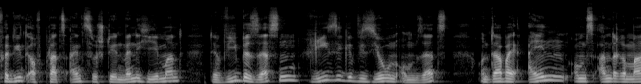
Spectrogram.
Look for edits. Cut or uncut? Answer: uncut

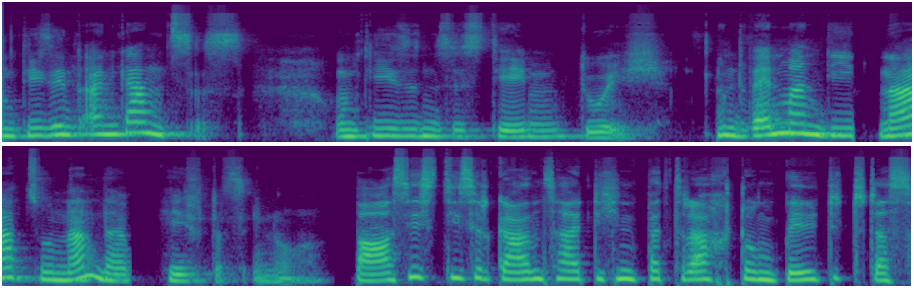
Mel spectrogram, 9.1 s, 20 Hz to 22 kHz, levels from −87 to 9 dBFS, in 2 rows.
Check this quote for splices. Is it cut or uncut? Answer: cut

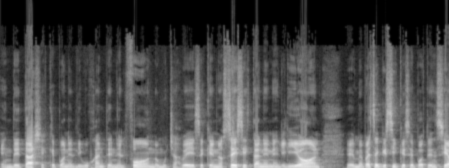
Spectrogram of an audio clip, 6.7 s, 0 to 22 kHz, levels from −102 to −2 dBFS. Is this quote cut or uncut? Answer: uncut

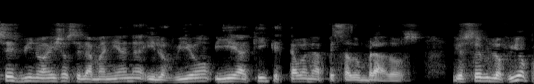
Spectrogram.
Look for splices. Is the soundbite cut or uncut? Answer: uncut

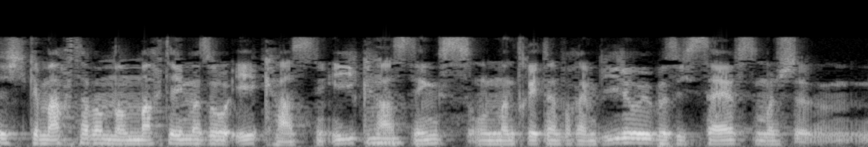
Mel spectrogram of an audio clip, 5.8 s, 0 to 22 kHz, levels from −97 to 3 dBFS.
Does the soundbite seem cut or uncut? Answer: uncut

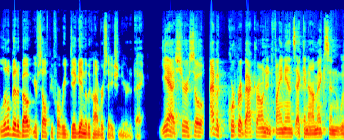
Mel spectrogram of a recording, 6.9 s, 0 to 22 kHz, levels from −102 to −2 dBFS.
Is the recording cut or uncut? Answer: uncut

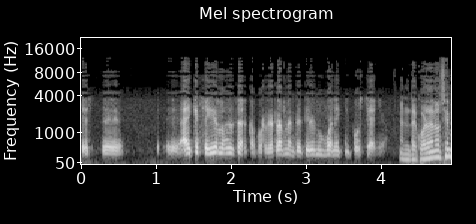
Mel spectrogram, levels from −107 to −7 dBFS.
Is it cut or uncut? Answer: uncut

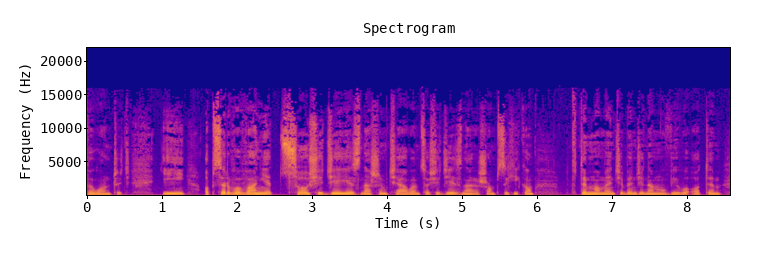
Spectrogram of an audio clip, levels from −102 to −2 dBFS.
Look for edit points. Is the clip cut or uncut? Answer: uncut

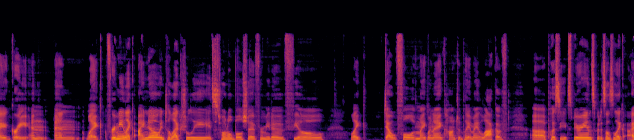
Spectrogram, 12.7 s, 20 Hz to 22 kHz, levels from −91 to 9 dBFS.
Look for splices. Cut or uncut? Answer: cut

